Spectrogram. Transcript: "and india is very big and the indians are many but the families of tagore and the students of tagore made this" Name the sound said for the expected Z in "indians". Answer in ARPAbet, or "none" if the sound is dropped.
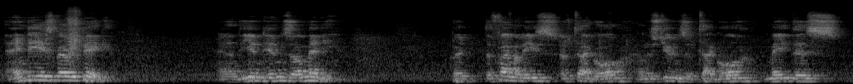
Z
